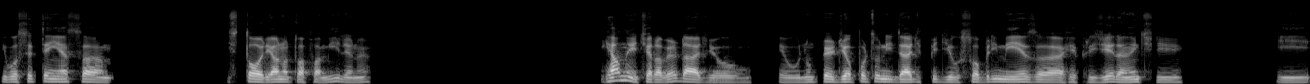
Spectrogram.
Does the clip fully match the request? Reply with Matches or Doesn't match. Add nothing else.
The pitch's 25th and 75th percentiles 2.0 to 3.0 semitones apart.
Matches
